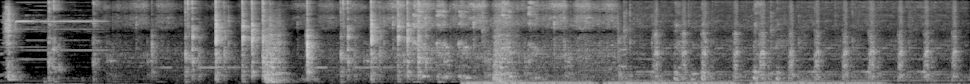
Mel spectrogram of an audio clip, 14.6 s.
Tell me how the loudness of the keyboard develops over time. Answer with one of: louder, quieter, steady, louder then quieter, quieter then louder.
quieter.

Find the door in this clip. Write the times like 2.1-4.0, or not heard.
4.0-4.8, 7.3-8.2.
